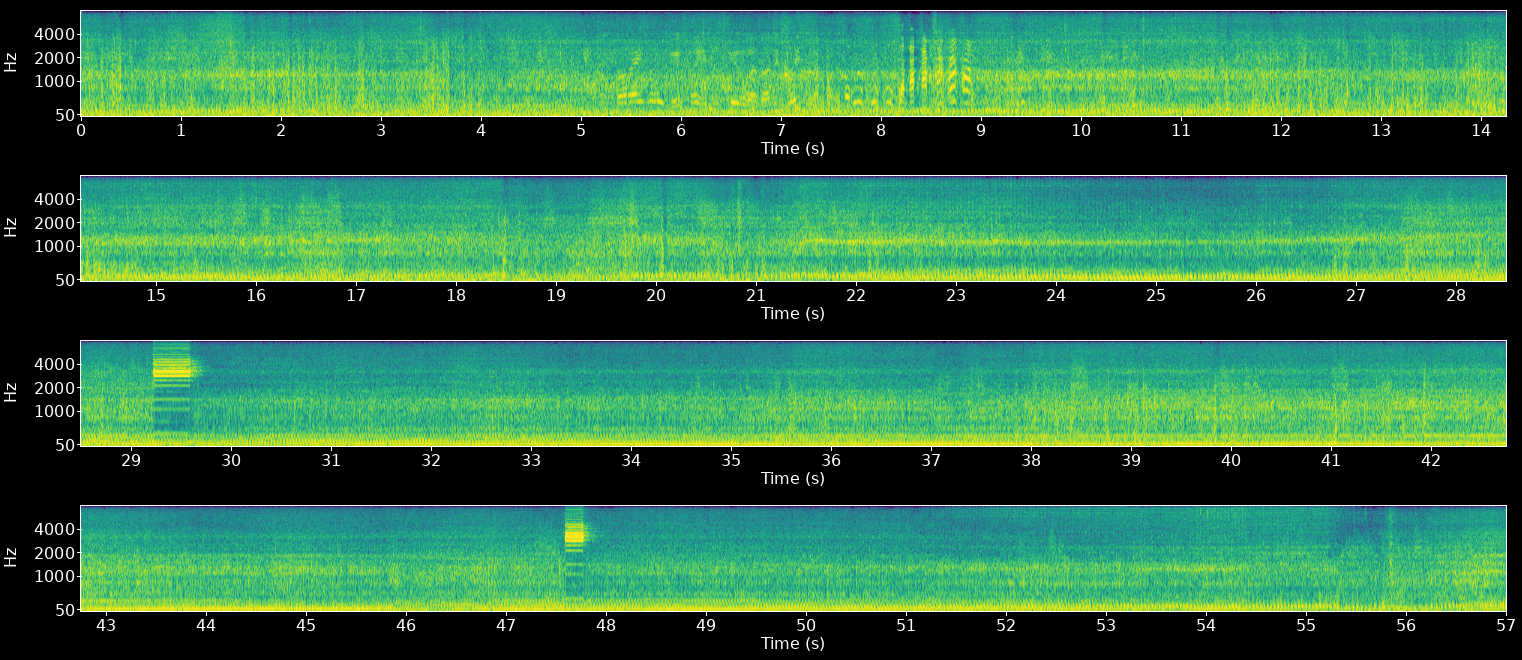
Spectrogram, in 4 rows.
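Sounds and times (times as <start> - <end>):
motorcycle engine running: 0.0 - 57.0
horn beep: 29.2 - 29.8, 47.6 - 47.9.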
